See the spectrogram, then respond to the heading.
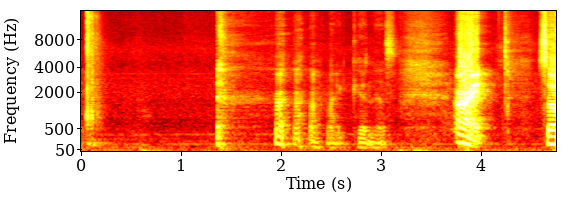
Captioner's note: laughs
